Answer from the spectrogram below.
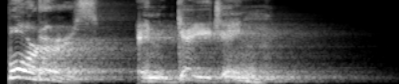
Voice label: Crew Enemy Spot, Male; Warframe; Railjack Crew; Arbiters Hexis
